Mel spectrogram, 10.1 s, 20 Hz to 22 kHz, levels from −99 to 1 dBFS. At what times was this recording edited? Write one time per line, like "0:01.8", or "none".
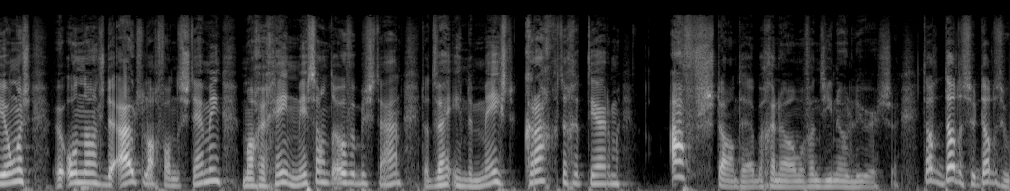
none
